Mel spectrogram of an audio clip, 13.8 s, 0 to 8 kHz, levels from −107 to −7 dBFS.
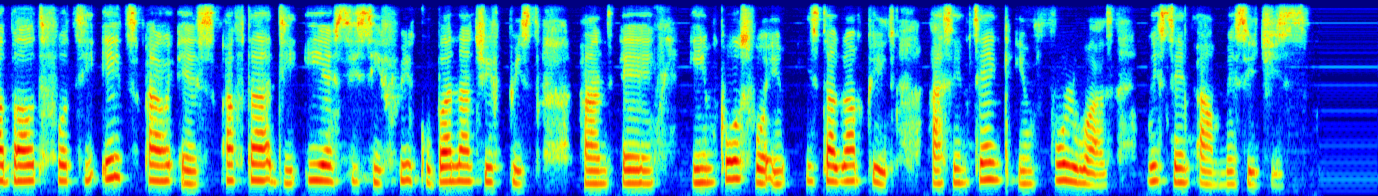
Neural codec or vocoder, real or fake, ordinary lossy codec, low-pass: vocoder, 22.05 kHz, 80 mel bands, HiFi-GAN; fake; none; 7.2 kHz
